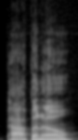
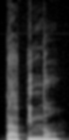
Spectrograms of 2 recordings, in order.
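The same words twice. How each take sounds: First: Papineau said the English way, flat and hard; anglicized. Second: Papineau said the French way, with a final rising -neau; French pronunciation. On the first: Showing his cohost the butchered English way. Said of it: "absolutely bastardized, anglicized version is". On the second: Showing his cohost the proper French way. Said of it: "the French version is". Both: Shown as a demonstration.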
